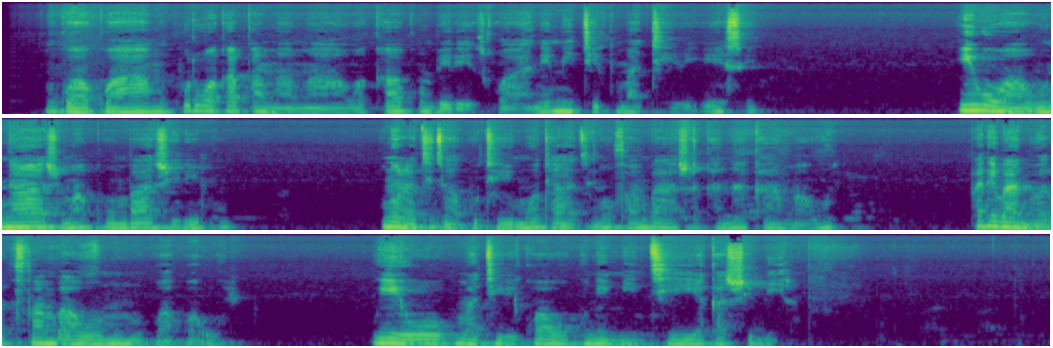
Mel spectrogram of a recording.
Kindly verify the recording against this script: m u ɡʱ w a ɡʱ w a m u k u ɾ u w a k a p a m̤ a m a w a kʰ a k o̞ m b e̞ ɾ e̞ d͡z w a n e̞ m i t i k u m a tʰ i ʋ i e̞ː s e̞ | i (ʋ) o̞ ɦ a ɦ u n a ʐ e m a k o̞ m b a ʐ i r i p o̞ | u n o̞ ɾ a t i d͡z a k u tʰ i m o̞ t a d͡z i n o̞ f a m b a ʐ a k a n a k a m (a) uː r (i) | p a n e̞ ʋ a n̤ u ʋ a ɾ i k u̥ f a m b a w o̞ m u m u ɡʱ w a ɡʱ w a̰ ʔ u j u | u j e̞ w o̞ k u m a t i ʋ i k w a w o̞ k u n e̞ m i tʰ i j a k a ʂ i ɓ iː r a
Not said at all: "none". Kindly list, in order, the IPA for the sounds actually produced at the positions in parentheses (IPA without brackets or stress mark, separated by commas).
w, a, i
